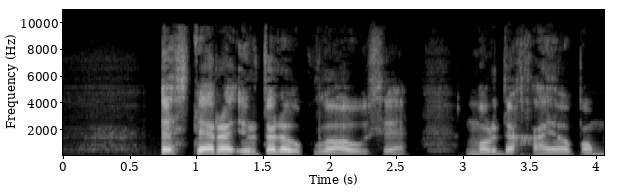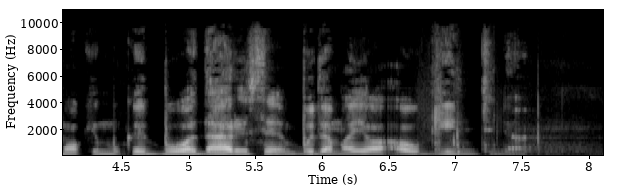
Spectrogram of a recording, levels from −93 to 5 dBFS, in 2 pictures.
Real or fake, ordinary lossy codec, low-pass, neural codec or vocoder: real; MP3, 64 kbps; 9.9 kHz; none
